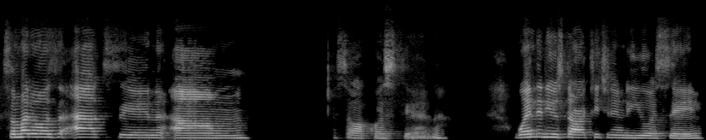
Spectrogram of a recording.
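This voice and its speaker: A woman's voice: medium pitch, unhurried, a bit bright, poor audio. A woman with a Jamaican accent hosting a casual interview, friendly, putting viewers' questions to her guest with some hesitation. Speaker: host, teacher.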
